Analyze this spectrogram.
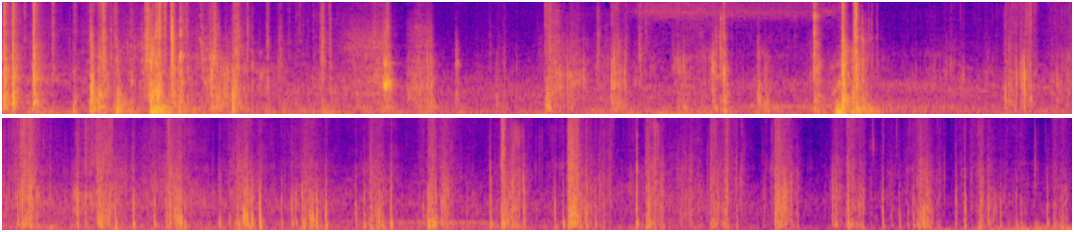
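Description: Hiking boots being laced, then footsteps out into snow: many faint, irregular soft clicks and thumps with one louder thud midway, quiet and without talk.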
